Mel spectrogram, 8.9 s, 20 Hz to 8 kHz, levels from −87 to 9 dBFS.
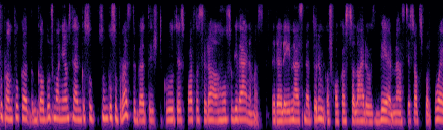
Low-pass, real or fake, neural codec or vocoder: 7.2 kHz; fake; codec, 16 kHz, 1.1 kbps, Voila-Tokenizer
